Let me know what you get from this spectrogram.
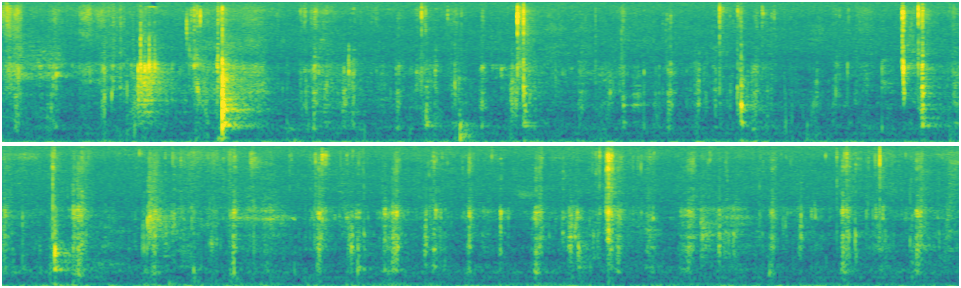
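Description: Close-miked chewing of a crunchy lettuce-and-chicken salad, wet mouth sounds with many scattered sharp clicks, the loudest about one and a half seconds in.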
